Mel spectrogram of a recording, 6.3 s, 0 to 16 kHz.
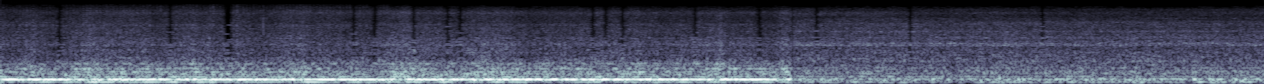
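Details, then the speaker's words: Lennox commercial rooftop unit 18 (reported not heating) in service test heat mode: two inducer motors humming steadily with even tone, no rattle or scrape; both running normally. "all right so both inducer motors are running going to see why it doesn't start"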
